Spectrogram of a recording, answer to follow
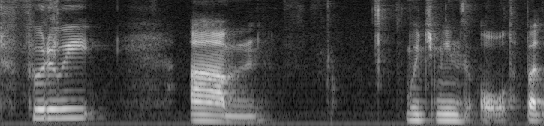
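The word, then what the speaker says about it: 古: So it's pronounced ko, or if you make it an adjective by adding a little hiragana at the end, it's pronounced furui, which means old, but like not like a person.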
